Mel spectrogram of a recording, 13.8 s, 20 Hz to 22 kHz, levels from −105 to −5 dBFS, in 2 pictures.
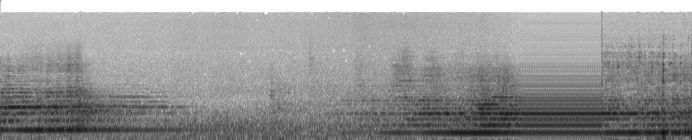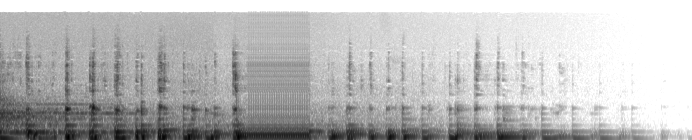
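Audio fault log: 5.22 to 6.01 s, system hang loop: the system stalled while the output hardware kept replaying the same 23.22 ms stretch of its ring buffer, which fits a 1024-sample buffer. The stretch repeats 34 times at 43.1 Hz, so it is heard as a steady buzz rather than a stutter. Roughly 0.7 s of audio is lost.
9.40 to 10.01 s, system hang loop: the same 23.22 ms loop recurs 26 times, again a 43.1 Hz buzz, with roughly 0.7 s of audio lost.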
